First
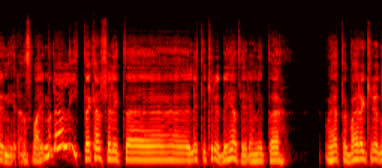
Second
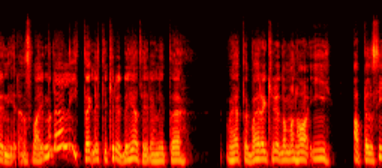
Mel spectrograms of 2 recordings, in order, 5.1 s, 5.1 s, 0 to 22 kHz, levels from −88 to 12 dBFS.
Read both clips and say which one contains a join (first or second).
second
